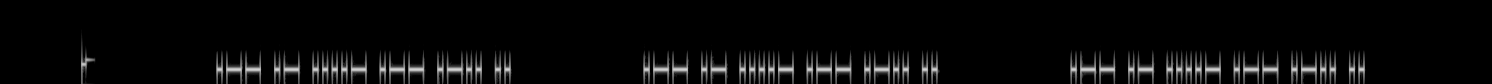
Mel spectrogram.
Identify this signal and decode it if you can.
Morse code, heard as a keyed tone, about 25 wpm, 700 Hz. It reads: WA4WLI WA4WLI WA4WLI
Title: Call Signs Repeated 2x - 25wpm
